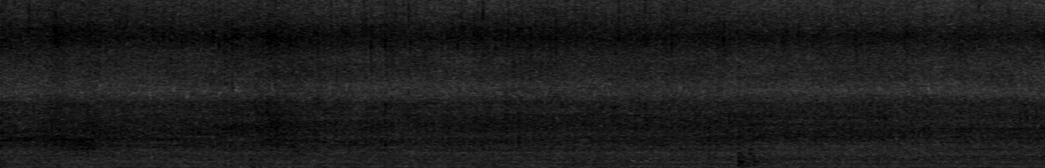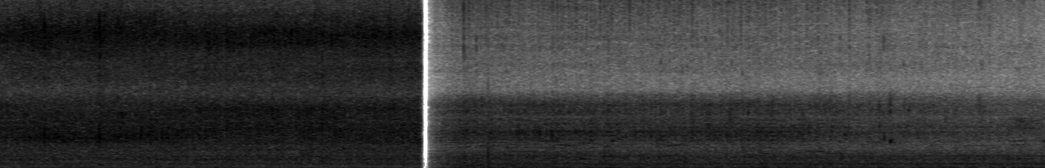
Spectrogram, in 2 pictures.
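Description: Chicken and chilli spice paste sizzling in a frying pan, a steady frying hiss. About fifteen seconds in it cuts off abruptly, and a much fainter hiss follows.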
